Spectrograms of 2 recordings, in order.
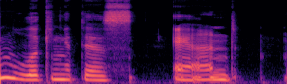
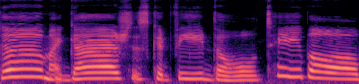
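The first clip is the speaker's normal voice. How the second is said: play-acted disbelief bubbling through laughter, amazed; 2 semitones higher than usual. Retelling a dinner where an enormous platter arrived, acting out laughing at the table. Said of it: "just laughing like".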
